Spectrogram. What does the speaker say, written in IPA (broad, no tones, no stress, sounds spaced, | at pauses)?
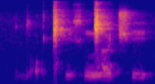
d ɔ̰ ǁʰ i x ŋ͡ǁ ɐ t͡ʃʰ i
